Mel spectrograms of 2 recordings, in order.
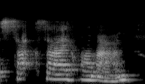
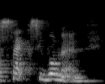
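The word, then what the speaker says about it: Sacsayhuamán: It's called Sacsay Huaman, or Sexy Woman, if you struggle to pronounce it.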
